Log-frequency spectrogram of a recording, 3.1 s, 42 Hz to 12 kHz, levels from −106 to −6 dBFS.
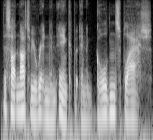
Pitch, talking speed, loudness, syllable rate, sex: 100 Hz, 255 wpm, -21 LUFS, 5.0 syllables/s, male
